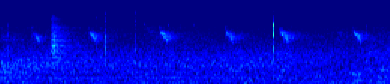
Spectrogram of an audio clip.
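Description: A small bird repeats a short, high, falling chirp about six times, under a second apart. A few sharp clicks break in, the loudest near the middle: cats crunching dry kibble.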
